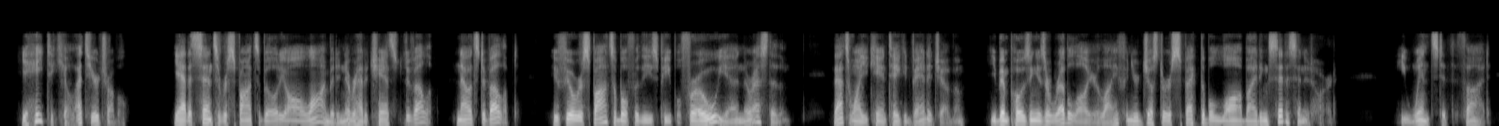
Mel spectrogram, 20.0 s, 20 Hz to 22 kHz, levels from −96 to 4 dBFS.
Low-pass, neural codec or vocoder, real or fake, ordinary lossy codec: 7.2 kHz; codec, 24 kHz, 0.9 kbps, DualCodec; fake; AAC, 48 kbps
